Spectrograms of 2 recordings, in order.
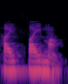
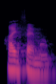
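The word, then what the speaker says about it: hyphema: और जो लास्ट है इसका नाम है हाई फाई, हाई फा, इसको प्रोनाउंस करते हैं हाई फाइमा, ठीक है, हाई फाइमा।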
